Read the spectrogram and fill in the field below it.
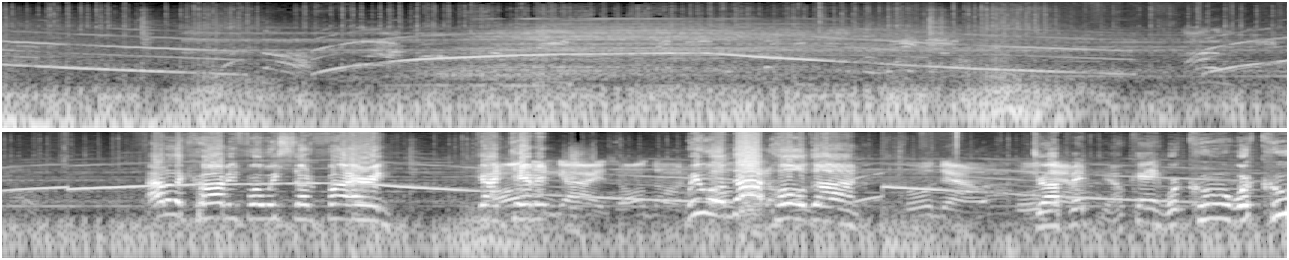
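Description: A siren wails up and down, close by.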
